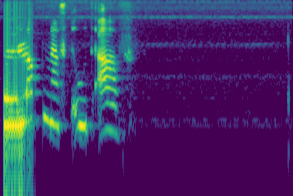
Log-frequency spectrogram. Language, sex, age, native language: Icelandic, female, 7, Icelandic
